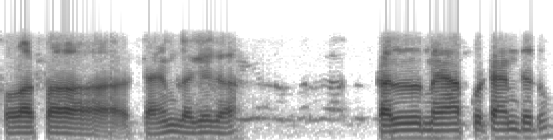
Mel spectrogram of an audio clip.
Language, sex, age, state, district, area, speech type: Urdu, male, 30-45, Telangana, Hyderabad, urban, conversation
